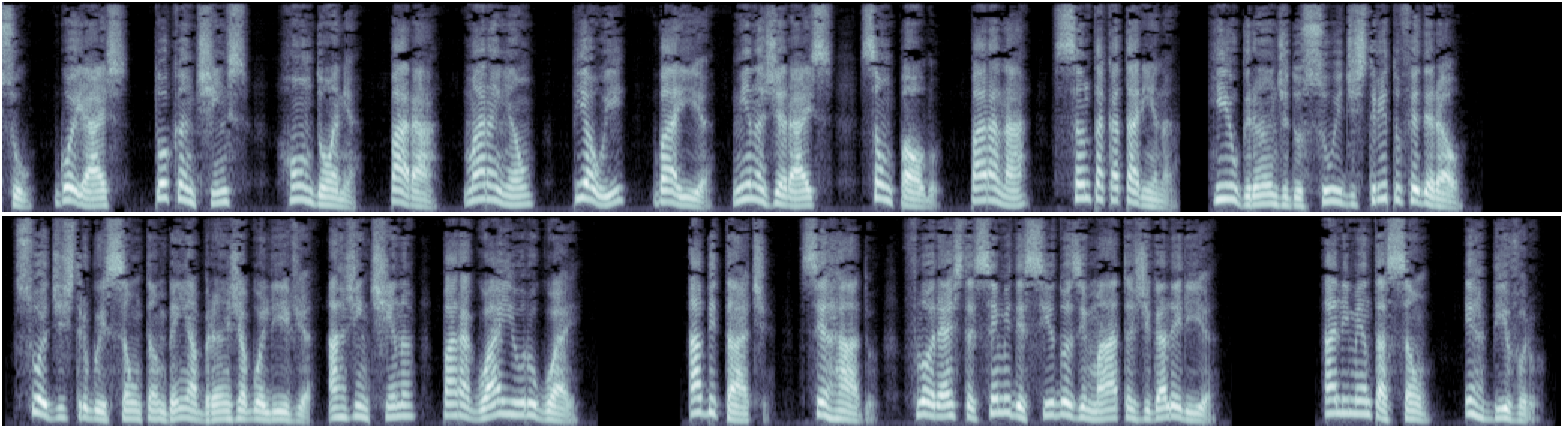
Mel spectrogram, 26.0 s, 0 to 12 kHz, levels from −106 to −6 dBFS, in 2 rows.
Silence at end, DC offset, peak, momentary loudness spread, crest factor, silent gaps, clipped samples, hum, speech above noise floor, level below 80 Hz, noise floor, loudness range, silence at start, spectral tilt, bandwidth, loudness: 0.2 s; under 0.1%; -4 dBFS; 8 LU; 18 dB; 9.82-10.04 s, 12.33-13.02 s, 17.95-18.64 s, 23.23-23.93 s; under 0.1%; none; over 69 dB; -64 dBFS; under -90 dBFS; 2 LU; 0 s; -4.5 dB/octave; 12 kHz; -22 LUFS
